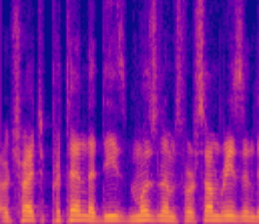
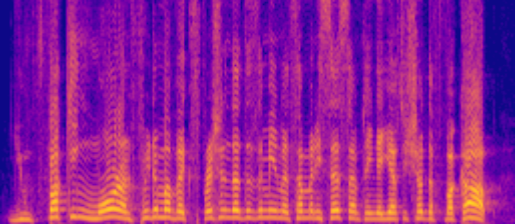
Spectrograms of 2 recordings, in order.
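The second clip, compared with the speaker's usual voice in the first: loud, high, furious yelling; furious shout; 5 semitones higher, 5 dB louder than usual. Real, not acted. Ranting at the TV commentator, shouting furiously. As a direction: blow up at the commentator.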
